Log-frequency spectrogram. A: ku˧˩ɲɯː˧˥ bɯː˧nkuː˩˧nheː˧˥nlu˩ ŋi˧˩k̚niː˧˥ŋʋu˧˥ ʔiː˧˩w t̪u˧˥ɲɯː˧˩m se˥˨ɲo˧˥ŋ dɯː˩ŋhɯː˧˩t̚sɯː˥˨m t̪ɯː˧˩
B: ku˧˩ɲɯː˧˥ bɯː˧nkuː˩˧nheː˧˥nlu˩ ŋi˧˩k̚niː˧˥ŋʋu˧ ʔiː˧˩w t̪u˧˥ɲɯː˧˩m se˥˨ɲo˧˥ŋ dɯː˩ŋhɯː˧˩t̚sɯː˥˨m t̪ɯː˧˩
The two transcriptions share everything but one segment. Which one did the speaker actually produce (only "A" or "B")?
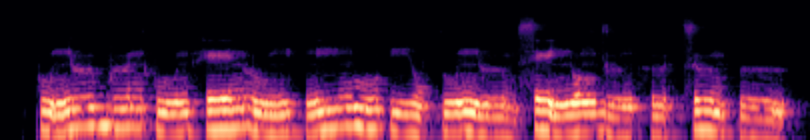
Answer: A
